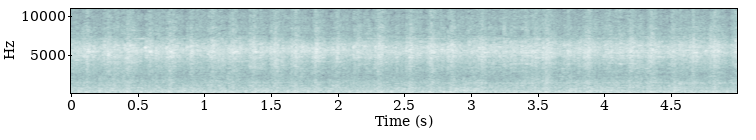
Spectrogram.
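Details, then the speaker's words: Bolens small engine warming up after sitting three weeks, started on low throttle with choke on and an old battery: low, regular chug about three beats a second, even and unbroken; normal warm-up idle. "oh really that's pretty good for sitting for three weeks let her warm up a little bit longer"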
